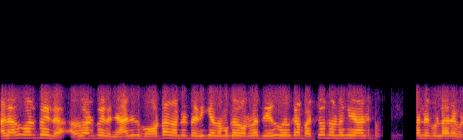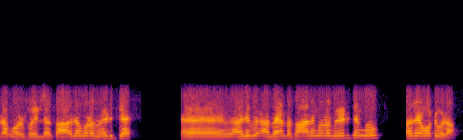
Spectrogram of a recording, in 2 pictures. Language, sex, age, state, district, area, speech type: Malayalam, male, 45-60, Kerala, Kottayam, rural, conversation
